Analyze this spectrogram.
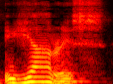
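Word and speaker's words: Jauras: culture mr yaris yaroslav though it is spelled as j-a-u-r-a-s it is pronounced as yaris yaroslav assistanto karminova and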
